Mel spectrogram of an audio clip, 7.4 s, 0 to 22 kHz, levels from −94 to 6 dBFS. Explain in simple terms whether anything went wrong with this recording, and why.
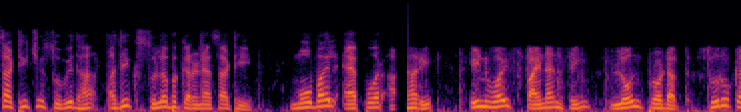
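Throughout the recording, the background is turned down and breaks up into twinkling specks. That is overdone noise removal: a cleanup tool set too strong muted quiet parts of the speech along with the noise.

From 3.91 to 4.05 s the sound drops out completely for about 140 ms. This is a handover gap. While the phone switched networks, no speech got through, so that moment is lost.

From 4.05 s to the end, the speech sounds duller, muffled and rougher, because nothing above 4 kHz remains. This is a fallback to narrowband: the call left HD Voice for an older, lower-quality phone format.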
